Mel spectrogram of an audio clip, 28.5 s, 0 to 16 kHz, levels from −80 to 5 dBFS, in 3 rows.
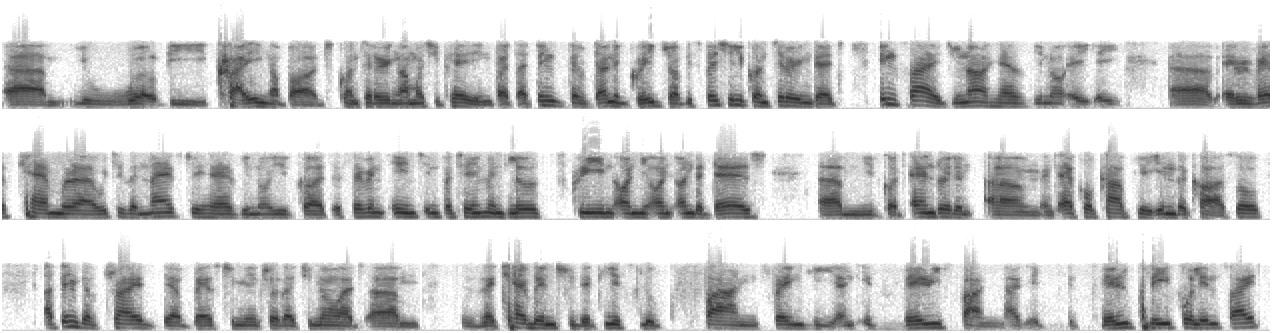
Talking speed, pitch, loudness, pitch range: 205 wpm, 115 Hz, -17 LUFS, 105-130 Hz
